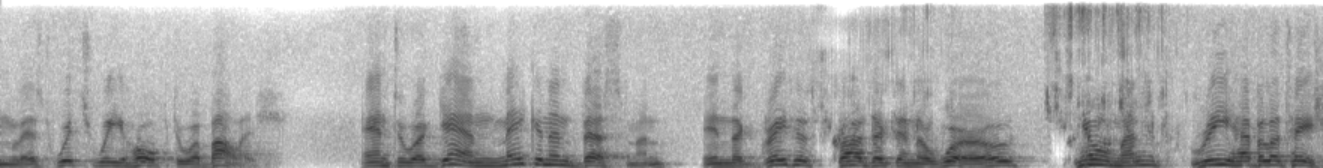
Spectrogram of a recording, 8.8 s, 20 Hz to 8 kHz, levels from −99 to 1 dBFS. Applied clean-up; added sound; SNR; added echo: neural mask model Resemble Enhance denoiser.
